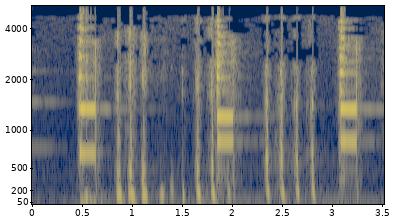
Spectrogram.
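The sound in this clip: Telephone keypad tones sound as a name is entered into an automated phone directory. Many short beeps come in quick, uneven bursts, some held slightly longer than others, with no talking.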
